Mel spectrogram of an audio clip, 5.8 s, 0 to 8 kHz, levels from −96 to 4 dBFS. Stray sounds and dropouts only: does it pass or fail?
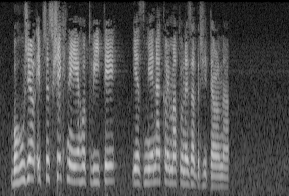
pass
